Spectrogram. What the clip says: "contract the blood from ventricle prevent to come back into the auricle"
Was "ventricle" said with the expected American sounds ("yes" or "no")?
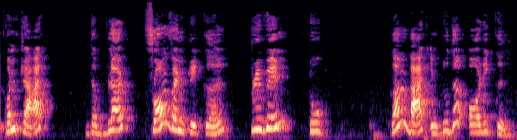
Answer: yes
